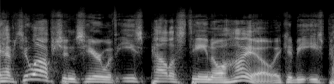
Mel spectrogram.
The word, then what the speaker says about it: East Palestine: Look, Carrie, it's not complicated that it's not pronounced Palestine. – Why is it people can't get that straight? I mean, there's the Palestine that is a country that doesn't exist and never did, where Palestinians are from, and we pronounce it Palestine.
